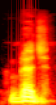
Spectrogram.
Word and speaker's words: ब्रज: होगी व होगी ब्रज ब्रज और इसका उच्चारण होगा ब्रज ना कि ब्रिज क्योंकि यहां पर ब में र जुड़ा हुआ है ना कि ऋ स्वर अगली वर्तनी है कड़ाही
